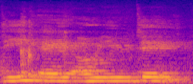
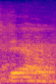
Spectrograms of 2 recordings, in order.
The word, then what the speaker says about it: Daoud: I know I feel down at night, but my name is spelled D-A-O-U-D. It's Daoud, not Daoud.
